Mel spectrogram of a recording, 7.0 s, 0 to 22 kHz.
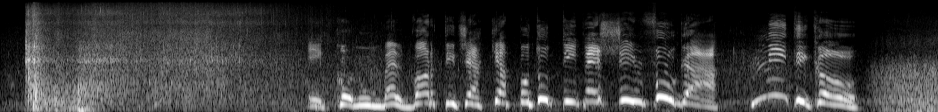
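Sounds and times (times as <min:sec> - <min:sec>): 
loud splash of something plunging into water: 0:00.2 - 0:02.3
speech: 0:02.3 - 0:06.7.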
